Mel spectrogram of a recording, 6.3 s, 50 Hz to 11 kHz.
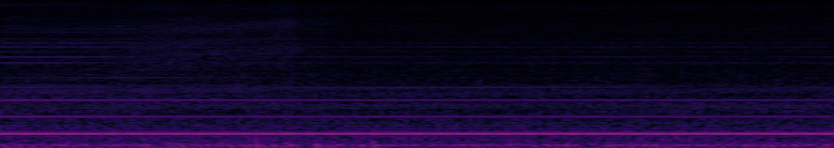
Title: SDS200 At Menu Screen with Humming Noise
